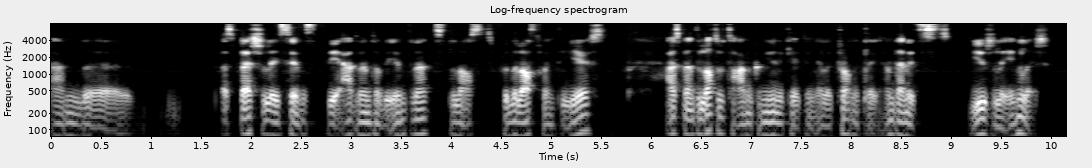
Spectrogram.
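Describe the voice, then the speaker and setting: A man with a Norwegian accent speaks at a very deep, low pitch with fairly even intonation. The sound is dry and close with no echo. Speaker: teacher. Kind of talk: unscripted screencast self-introduction. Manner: hesitant, many filler sounds.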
